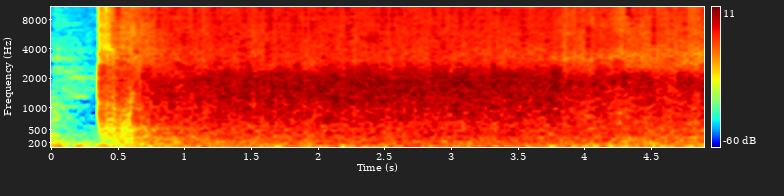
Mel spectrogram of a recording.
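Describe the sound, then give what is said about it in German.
An audience breaks into sustained applause for musicians on stage, performers from Styria and Upper Austria, after a brief quiet start: a dense, steady wash of many hands clapping at full volume for several seconds with no talking over it. “Der größte Lohn für Musikanten ist neben dem Bier der Applaus.”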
